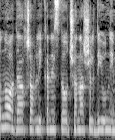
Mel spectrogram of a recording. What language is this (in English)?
Hebrew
